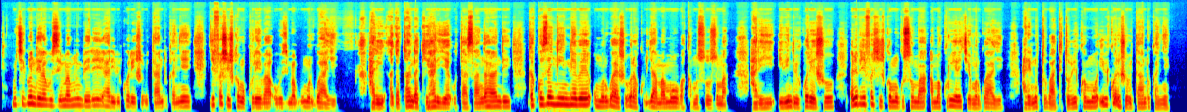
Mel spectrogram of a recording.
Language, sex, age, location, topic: Kinyarwanda, male, 18-24, Huye, health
